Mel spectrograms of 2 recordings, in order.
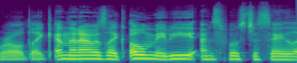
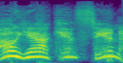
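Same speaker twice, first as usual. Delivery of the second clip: chalky, scratchy voice with raised pitch; 8 semitones higher, 5 dB louder than usual. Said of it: "That's a pretty good impression".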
